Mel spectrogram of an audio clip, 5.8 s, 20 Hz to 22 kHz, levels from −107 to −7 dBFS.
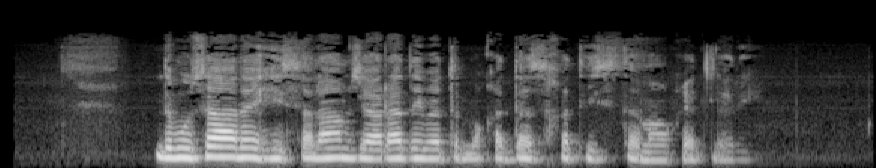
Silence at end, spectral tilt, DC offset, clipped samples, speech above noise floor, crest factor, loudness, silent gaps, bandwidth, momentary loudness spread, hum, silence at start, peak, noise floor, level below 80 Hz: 0.9 s; -6 dB/octave; under 0.1%; under 0.1%; 45 dB; 20 dB; -27 LUFS; none; 10.5 kHz; 16 LU; none; 1.05 s; -8 dBFS; -71 dBFS; -76 dBFS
